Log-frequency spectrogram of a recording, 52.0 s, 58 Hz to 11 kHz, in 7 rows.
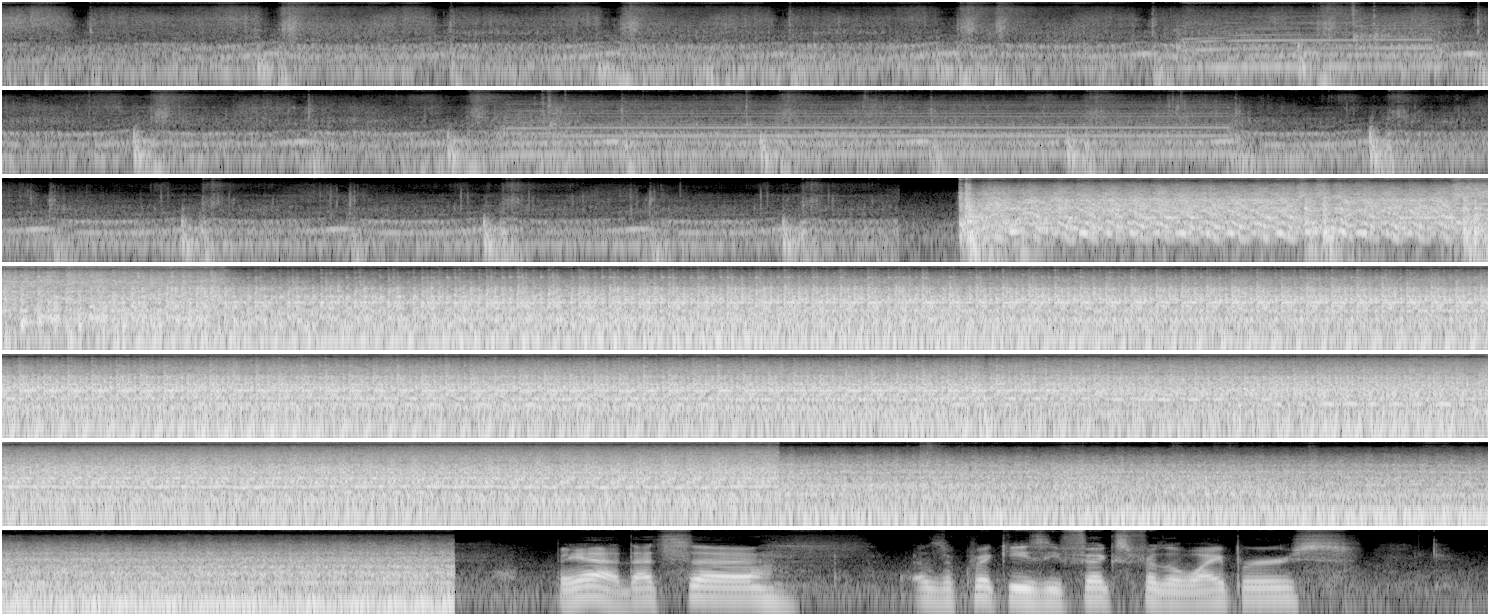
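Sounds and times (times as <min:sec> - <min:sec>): truck engine cranking and idling: 0:19.6 - 0:46.9.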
